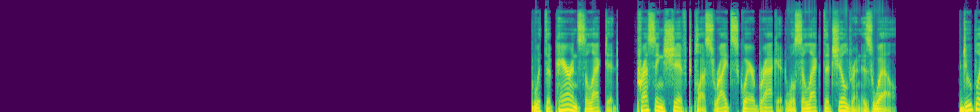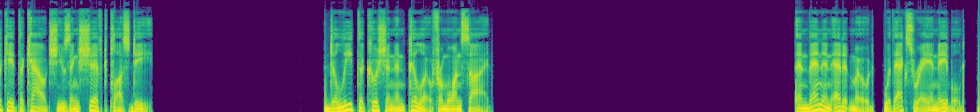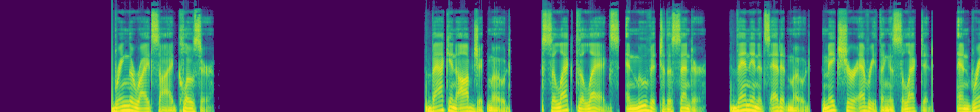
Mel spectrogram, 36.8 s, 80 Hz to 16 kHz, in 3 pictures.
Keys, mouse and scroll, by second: 0.7-1.0 scroll down 1, 1.0 click, 1.6 click, 2.1 g, 3.2 s, 7.3 click, 8.0 scroll down 2, 8.7 shift+middle click, 10.2 shift+], 12.9 shift+d, 14.7 click, 16.4 shift+click, 17.3 x, 18.3 scroll down 1, 19.0 click, 20.7 click, 21.7 Tab, 22.3 scroll up 3, 22.6 shift+middle click, 24.5 n, 25.2 shift+middle click, 26.3 alt+z, 27.2 click, 28.5 click, 30.0 Tab, 30.7 click, 32.8 click, 35.5 Tab, 36.4 click.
